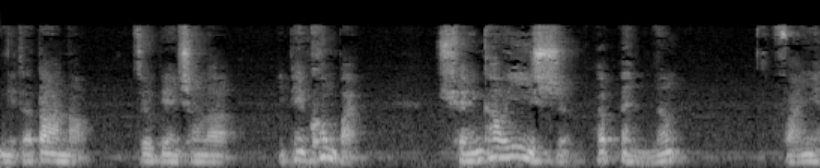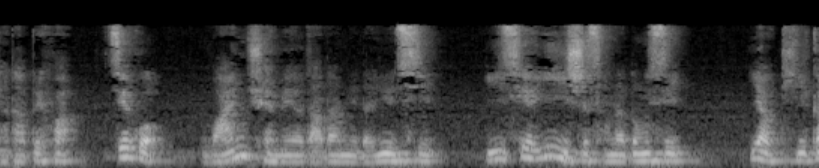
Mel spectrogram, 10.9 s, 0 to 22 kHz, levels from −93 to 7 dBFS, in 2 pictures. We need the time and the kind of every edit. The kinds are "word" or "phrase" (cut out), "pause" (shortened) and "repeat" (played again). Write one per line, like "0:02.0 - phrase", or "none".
0:06.1 - pause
